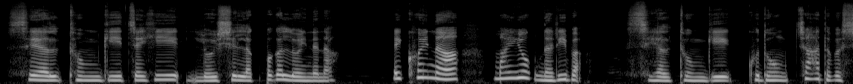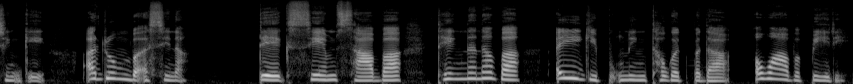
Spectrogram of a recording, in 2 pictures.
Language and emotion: Manipuri, sad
